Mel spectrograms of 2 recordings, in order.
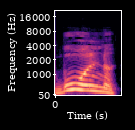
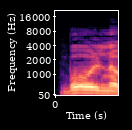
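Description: First: Put-on very high, plaintive little boy on БОЛЬНО; pained child's complaint. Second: Dismissive echo. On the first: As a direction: whine it high like a hurt child. Boy complains the injection hurts. (жалобный детский возглас) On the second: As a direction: throw the complaint back, brushing it off. Medic dismisses boy's complaint. (громкая пренебрежительная передразнивающая реплика) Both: A narrator's reading.

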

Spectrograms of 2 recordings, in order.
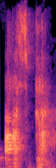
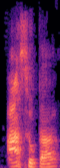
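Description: First: "Asuka" squeezed to AS-ka, no U; gringo pronunciation. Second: "Asuka" with the middle U clearly sounded; Asuka with full U. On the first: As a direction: say "Asuka" in two syllables, as AS-ka. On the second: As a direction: say "Asuka" in three syllables, a-SU-ka. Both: Shown as a demonstration. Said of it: "o como dicen los gringos".

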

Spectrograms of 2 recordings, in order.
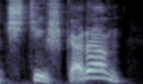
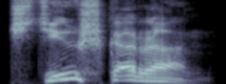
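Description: First: Said in the usual way. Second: Slow, heartfelt question; soulful. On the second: Acted. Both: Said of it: "проникновенно спросил суфий".

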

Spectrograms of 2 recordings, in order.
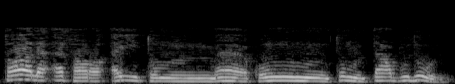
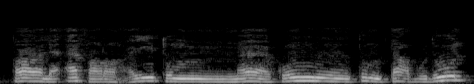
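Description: First: أفرأيتم with a full second hamza; standard reading. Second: أفرأيتم with the hamza softened; Qalun's reading. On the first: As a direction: say أفرأيتم with a clear glottal stop. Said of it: "قرأ قالون كلمة أفرأيتم". (أفرأيتم بتحقيق الهمزة) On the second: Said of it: "بتسهيل الهمزة الثانية بين بين". (تسهيل الهمزة في أفرأيتم) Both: Shown as a demonstration.

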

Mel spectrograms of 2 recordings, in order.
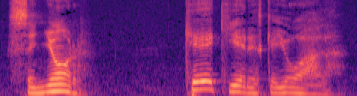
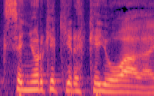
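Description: First: Low, slow, hushed plea; a frightened Saul asking in surrender; trembling, fearful. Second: Said in the usual way. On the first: Acted. Preacher voices a trembling Saul answering the Lord, low and slow. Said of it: "temblando y temeroso". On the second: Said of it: "era, Me rindo".

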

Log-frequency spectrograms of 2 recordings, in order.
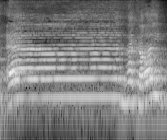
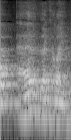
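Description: First: "آه الذكرين" with the first vowel held very long on one note; sustained, higher recited vowel opening "آه الذكرين"; long madd recitation. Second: "آه الذكرين" with a short, softened second hamza and no lengthening; lower, brief tasheel take of "آه الذكرين"; short eased hamza. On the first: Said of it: "يعني تقول". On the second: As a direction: say "آه الذكرين" low and soft, gliding quickly through the first vowel. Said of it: "أو". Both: Shown as a demonstration.

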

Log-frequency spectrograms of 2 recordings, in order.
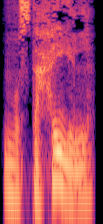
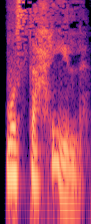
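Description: First: Composed, even echo of a single word; calm. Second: Higher, mocking disbelief; amused dismissal. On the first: Intruder echoes the woman's word, staying calm. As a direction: repeat it coolly, keeping composure. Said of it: "محافظا على هدوئه". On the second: Woman laughs off his police claim, amused dismissal. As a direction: brush it off as laughable. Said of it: "ضحكت". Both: A narrator's reading.

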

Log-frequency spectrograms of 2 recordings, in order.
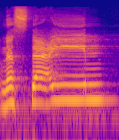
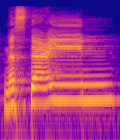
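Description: First: "نستعين" with the نون stilled and the lips rounded at once; slow "نستعين", rounding right after the still نون; correct ishmam. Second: "نستعين" with the نون still voiced while the lips round; slow "نستعين", voicing the نون into the rounding; wrong ishmam. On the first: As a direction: show the right immediate rounding. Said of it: "بعيد تسكين الحرف". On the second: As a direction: show the error of sounding the نون with the rounding. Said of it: "فمن الخطأ أن تقول". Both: Shown as a demonstration.

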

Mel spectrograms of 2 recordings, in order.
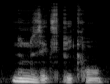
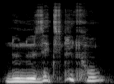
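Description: First: Said in the usual way. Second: Higher, louder threatening echo; menacing. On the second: A narrator's reading. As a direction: throw the words back as a threat. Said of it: "répéta mister Big d'un air menaçant". (d'un air menaçant)

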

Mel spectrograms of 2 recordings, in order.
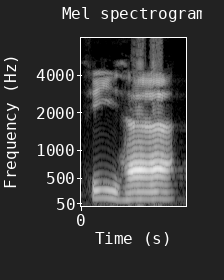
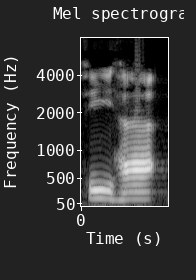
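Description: First: فيها with the final alif held two counts and fading softly; soft two-count ending. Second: فيها ending in a sharp hamza catch; ending on a glottal stop. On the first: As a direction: let the alif of فيها trail off gently. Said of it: "لا، فيها". (مد الألف حركتين دون همز) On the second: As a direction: cut the final alif of فيها off with a glottal stop. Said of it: "آه، خطأ". (إنهاء الألف بهمزة خطأ) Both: Shown as a demonstration.

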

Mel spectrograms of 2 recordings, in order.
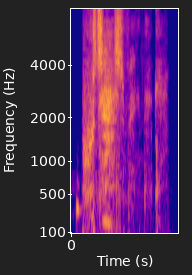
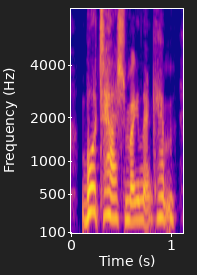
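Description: First: Tearful, breath-only apology; whispered plea. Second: Higher-voiced, distressed apology; tearful plea. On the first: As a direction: whisper it, begging forgiveness. (suttogó, sírós bocsánatkérés) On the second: Sobbing woman begs forgiveness. (hangos, sírós bocsánatkérés) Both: A narrator's reading.

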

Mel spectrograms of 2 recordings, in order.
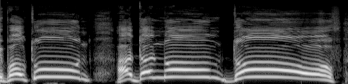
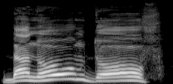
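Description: First: Громко, протяжно «Даноум Дов»; прокричать «Даноум Дов» от счастья; ликующий рёв. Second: Медленно, нараспев, драконий язык; произнести «Даноум Дов» протяжно; торжественно. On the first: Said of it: "взревел обезумевший от радости". (восторженный крик) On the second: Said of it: "перевёл Болтун". (торжественное имя) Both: A narrator's reading.

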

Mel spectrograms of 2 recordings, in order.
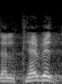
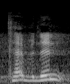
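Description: First: الكبد as "al-kabid"; short i after b in الكبد; kasra form. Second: كبد as "kabdin"; no vowel after b in كبد; sukun form. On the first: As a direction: say الكبد with two syllables, ka-bid. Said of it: "أشار إلى لغتين". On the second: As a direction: say كبد slowly as kab-din. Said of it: "الأول سكن". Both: Shown as a demonstration.

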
